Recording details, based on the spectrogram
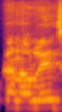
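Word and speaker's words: know: silent हो जाता है एक और स्पेलिंग सुना होगा आप लोग के एन ओ डब्ल्यू इसको पढ़ते हैं नो कौन जी पढ़ते हैं सर नो अब अगर इसी शब्दों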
